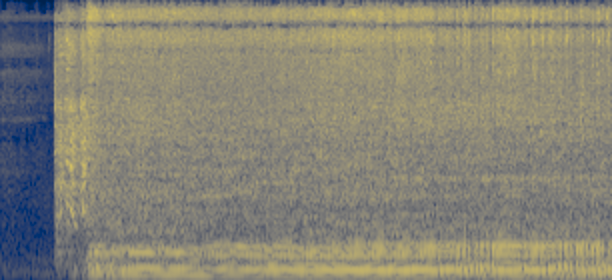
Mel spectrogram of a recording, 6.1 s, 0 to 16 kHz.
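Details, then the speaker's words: 2019 Suzuki Katana 1000, first start just after fitting an M4 aftermarket muffler with its baffle in: the engine catches and settles into a deep, even burble, then revs cleanly with no knocks or misses. Healthy engine. "Oh yeah. That sounds good. That is with the baffle in."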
